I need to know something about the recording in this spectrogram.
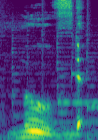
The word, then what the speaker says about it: moved: So move would be pronounced in past tense as moved, moved, moved.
